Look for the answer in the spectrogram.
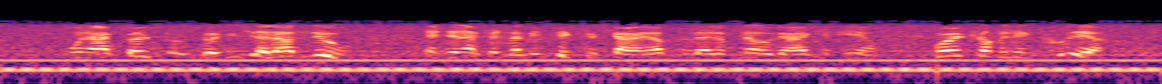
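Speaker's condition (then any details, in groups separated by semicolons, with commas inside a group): Parkinson's; largely wheelchair bound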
